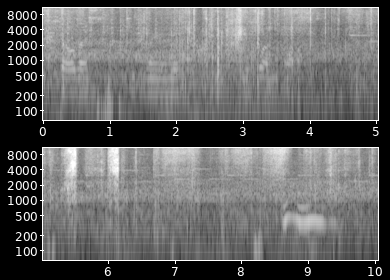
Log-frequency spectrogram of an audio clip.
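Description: A sheet of paper being handled, with two short, sharp crackles about five and a half and six seconds in, over indistinct background voices and some held musical notes.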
